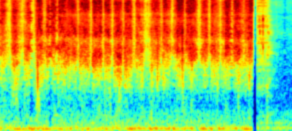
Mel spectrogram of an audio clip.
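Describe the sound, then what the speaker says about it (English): Sandpaper rubbing back and forth over a plastic light lens, close and loud, in quick regular strokes for a few seconds before stopping abruptly with a brief knock. "the longer you sand, it'll start getting smooth to the touch"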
